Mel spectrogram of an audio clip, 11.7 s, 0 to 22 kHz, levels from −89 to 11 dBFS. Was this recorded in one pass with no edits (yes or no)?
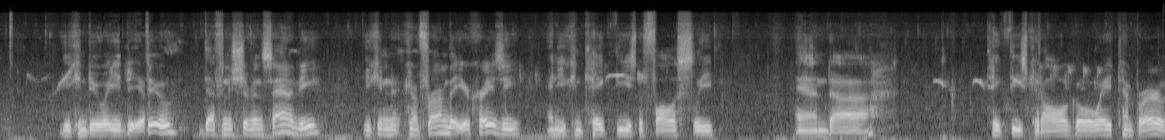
no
